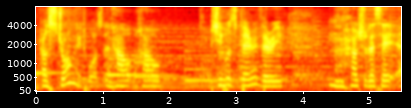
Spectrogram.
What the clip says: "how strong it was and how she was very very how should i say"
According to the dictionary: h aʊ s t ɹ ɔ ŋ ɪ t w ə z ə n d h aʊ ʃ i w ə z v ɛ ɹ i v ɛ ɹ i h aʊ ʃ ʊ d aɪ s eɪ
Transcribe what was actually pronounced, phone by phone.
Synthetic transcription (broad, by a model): h aʊ s t ɹ ɔ ŋ ɪ t w ə z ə n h h aʊ ʃ i w ə z v ɛ ɹ i v ɛ ɹ i h aʊ ʃ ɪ d aɪ s eɪ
